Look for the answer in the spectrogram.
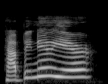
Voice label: New Year, female; Holiday; Occasion, event; VoiceBox

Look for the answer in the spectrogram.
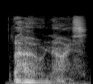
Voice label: Oh Nice, male; Talking

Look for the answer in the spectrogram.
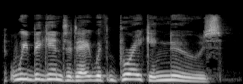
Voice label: News Anchor Female Breaking News Intro; Talking Sound Effects

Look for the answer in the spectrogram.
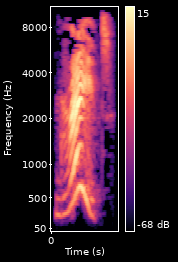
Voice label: Women

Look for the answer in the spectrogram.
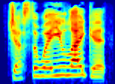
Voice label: Just The Way U Like, Sales Pitch, 1 girl, 10 yrs; Talking Sound Effects

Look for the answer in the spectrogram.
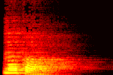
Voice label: Robot Voice Log On; Robot Sound Effects; Sci-Fi Sound Effect; Andrew Fleming; Twistedtracks

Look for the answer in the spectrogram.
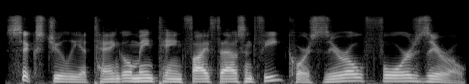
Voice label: Tower Maintain, Air traffic controller, male; Pa Announcement; VoiceBox

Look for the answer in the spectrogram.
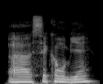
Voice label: How Much, Question, foreign, male: French; Talking Sound Effects; VoiceBox; Twistedtracks

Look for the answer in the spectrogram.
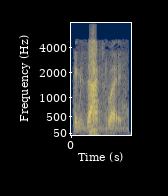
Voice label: Man Says Exactly; Talking; Voice

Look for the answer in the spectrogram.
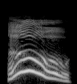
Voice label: "Who" Female, Exclamation

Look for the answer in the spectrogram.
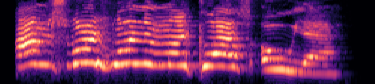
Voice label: "Smartest in Class", 1 boy, 8 yrs; Talking; VoiceBox

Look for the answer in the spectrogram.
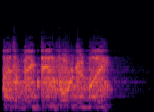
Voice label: Cb Trucker Radio; Radio Voice; Blastwave

